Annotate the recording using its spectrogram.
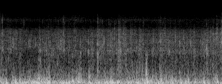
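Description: Wind buffeting an action camera's microphone over the rumble of mountain bike tyres rolling down a dirt trail, with scattered short clicks and rattles from the bike.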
